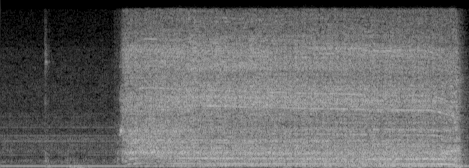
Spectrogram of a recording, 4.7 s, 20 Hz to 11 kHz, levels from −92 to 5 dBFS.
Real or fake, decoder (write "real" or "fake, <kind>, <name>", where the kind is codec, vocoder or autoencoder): real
